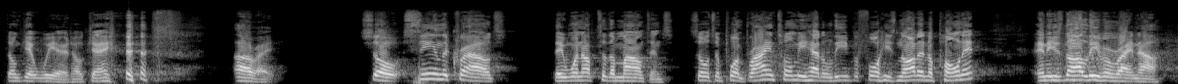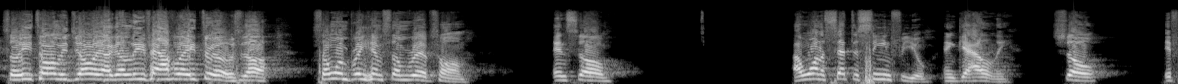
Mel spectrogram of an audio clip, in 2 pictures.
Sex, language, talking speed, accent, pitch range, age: male, English, 170 wpm, American, 165-220 Hz, 30-49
